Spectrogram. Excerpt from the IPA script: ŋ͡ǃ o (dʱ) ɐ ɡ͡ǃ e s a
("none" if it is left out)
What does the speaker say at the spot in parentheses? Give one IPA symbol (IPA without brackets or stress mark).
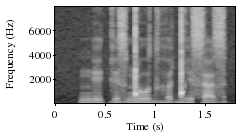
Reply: dʱ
